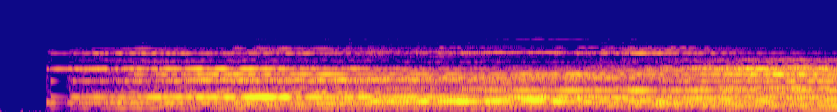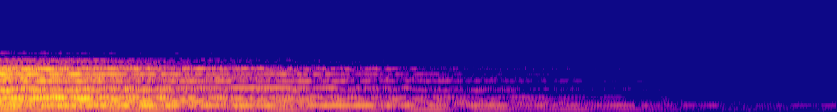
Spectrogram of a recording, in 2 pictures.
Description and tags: Dreamy Jazz Fantasy Ambient
SFX conversion Edited: Adobe + FXs + Mastered
ambiance, ambience, ambient, atmo, atmos, atmosphere, atmospheric, background, background-sound, Dreamscape, Dreamy, Elementary, Fantasy, Jazz, Light, Love, Reverb, Sound, Sound-design, soundscape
